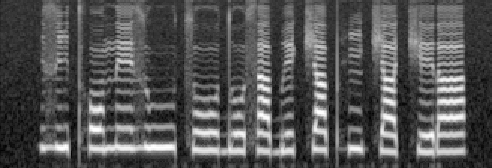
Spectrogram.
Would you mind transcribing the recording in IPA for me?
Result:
z i˨ tʰ ɔ˨ n e˦ z uː˦ t͡s oː˨ d o˨ s a˨ b e˨ t͡ʃ a˦ pʰ ĩ˦ t͡ʃ a˨ t͡ʃ e˨ ɾ a˦

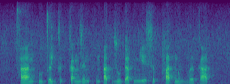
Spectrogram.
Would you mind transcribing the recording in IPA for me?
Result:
t̪ʰ aː˨˦ n k u˨˦ t̪ ə˧ j k ə˦˥ t̚ k a̰˧˥ ŋ z ə˧˩ n h ə̰˧˨ n ʔ a˦˥ t̚ z u˧ ɗ a˨˩ t̚ ɲ e˧˩ s ə˨˩ p̚ f a˦˥ t̚ m ə̤˨˩ n v əː˧ k a˨˩ t̚

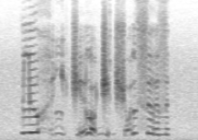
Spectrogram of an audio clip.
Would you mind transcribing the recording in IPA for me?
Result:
lʲ ɤ h ɛ̰ ʎ ɛ̰ t͡ʃ ḛ l ɔ̰ d͡ʒ ɛ̰ ɡ ʃ ɔ̰ lʲ s ɘ z

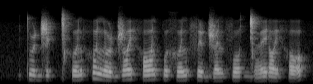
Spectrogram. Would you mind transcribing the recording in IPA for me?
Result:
tʷ i ɖ͡ʐ i ǀʰ ʊ l h o l o ɖ͡ʐ ɔ ɪ̯ h ɔ l p ʊ x ʊ l f i ɖ͡ʐ œ l f o ɡ͡ǀ œ ɪ̯ ɾ ɔ ɪ̯ h ɔ

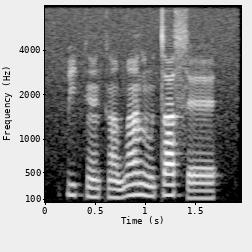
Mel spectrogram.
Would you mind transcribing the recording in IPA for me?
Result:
k͡p i˦ k ɛ̃˧ k ã˧ w ã˦ l ũ˧ t a˦ s ɛ˧

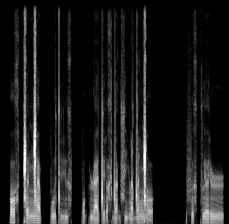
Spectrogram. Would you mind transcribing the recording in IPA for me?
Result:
ɔ x ǁ œ ŋ͡ǁ a pː o t r ʉ x pː ɔ k ɹ a t œ ɾ o x dˤ o ɡ s ʉ ɲ ʉ dˤ ʉ ŋ͡ǁ ɔ | f œ x k l œ ɾ ə˞

